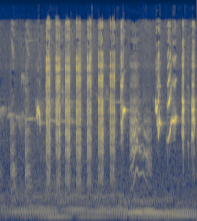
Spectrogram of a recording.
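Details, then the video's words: Javan myna lure song for stressed, silent birds: evenly spaced rasping bursts, then thin pure whistles and twisting notes, over a low droning hum. "Suara Pancingan Jalak Kebo"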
